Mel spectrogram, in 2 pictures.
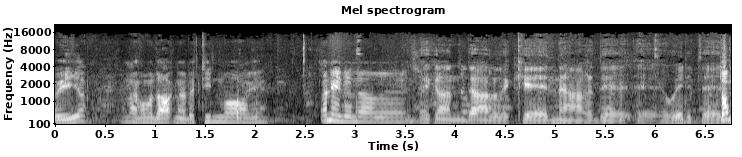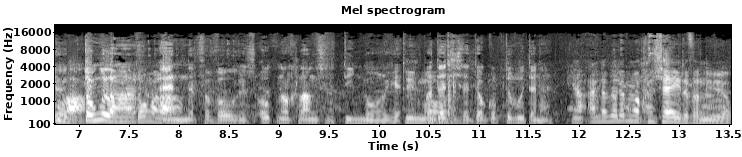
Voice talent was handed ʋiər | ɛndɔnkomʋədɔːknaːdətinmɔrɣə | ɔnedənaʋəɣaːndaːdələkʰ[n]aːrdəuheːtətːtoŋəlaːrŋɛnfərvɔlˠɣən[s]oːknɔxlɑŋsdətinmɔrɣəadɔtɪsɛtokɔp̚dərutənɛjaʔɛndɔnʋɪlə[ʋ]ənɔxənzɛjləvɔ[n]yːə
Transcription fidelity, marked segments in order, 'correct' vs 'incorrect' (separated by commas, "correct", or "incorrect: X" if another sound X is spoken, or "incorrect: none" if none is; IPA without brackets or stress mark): correct, correct, correct, correct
